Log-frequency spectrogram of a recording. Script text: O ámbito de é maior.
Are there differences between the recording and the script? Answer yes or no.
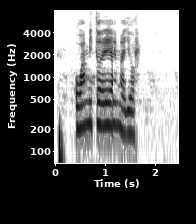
no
